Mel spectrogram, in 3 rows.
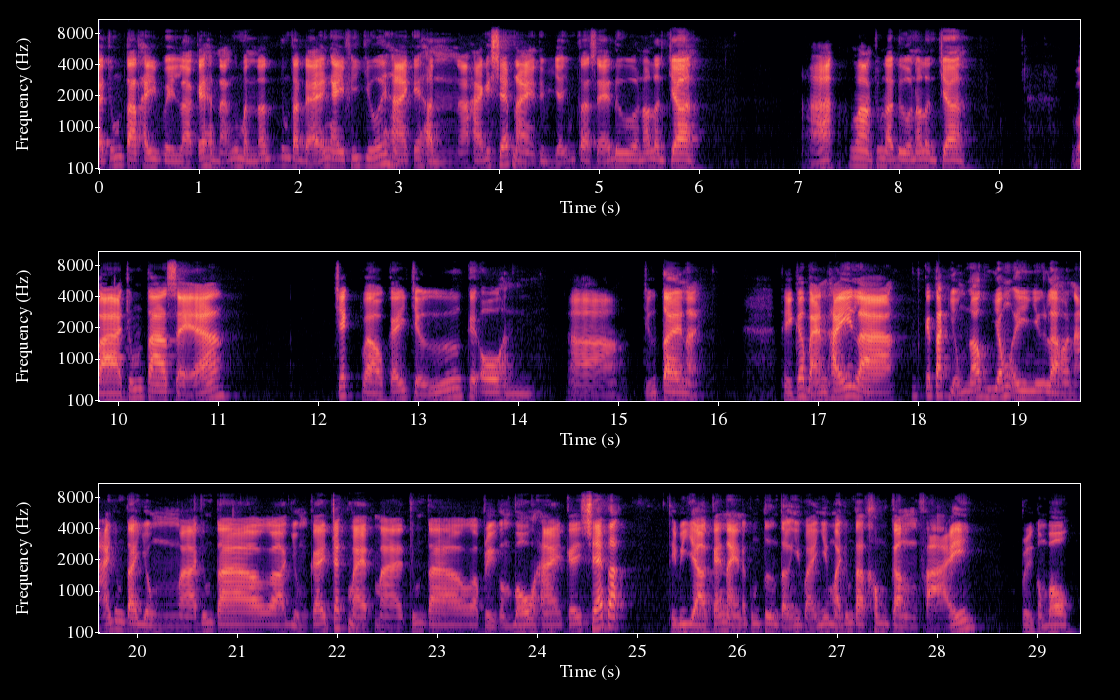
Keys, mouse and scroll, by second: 0.8 click, 2.2 click, 2.8 click, 3.5 click, 3.8 click, 6.2 click, 7.9 scroll, 13.5 click, 19.4 click, 21.0 click, 21.4 click, 22.7 click, 23.7 click, 25.9 click.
